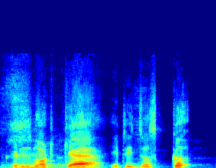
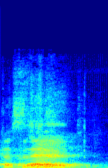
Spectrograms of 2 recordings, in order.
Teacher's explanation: Oh, it is cassette. The first syllable is hardly heard.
